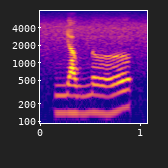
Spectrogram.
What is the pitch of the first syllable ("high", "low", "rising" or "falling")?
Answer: low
